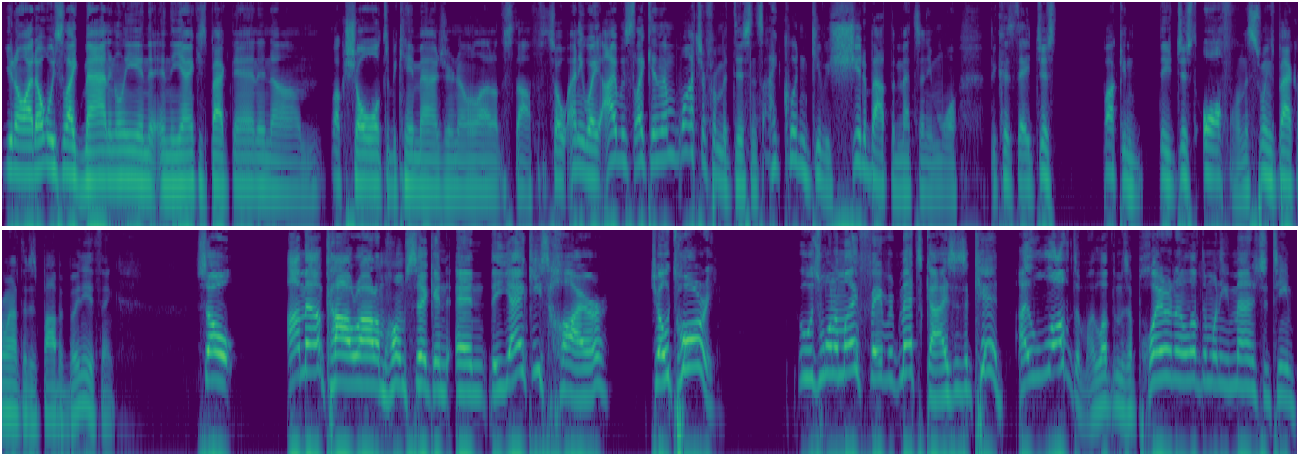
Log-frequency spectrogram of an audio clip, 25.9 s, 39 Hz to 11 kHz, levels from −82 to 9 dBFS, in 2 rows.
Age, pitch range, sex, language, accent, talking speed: 30-49, 110-170 Hz, male, English, American, 245 wpm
